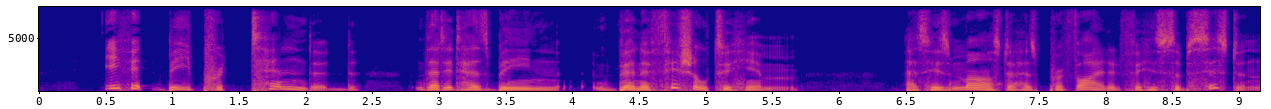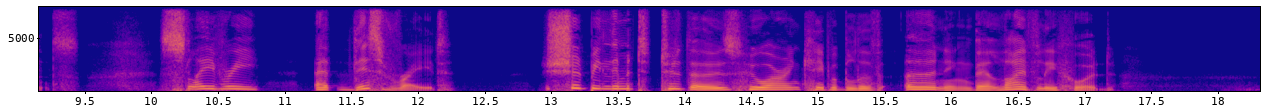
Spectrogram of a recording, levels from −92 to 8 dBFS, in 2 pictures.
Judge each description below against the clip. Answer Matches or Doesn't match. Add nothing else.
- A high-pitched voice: Doesn't match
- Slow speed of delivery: Matches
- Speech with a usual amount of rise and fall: Doesn't match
